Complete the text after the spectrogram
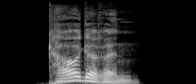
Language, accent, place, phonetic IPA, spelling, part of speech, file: German, Germany, Berlin, [ˈkaʁɡəʁən], kargeren, adjective, De-kargeren.ogg
- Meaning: inflection of karg: 1. strong genitive masculine/neuter singular comparative degree 2. weak/mixed genitive/dative all-gender singular comparative degree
